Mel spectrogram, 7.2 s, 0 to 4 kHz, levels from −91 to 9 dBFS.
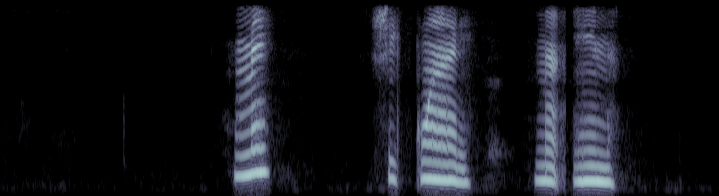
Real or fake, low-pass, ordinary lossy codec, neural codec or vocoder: fake; 3.6 kHz; AAC, 24 kbps; vocoder, 44.1 kHz, 80 mel bands, Vocos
